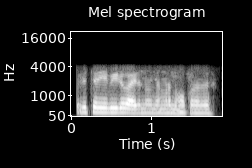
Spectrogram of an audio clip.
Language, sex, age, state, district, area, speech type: Malayalam, female, 45-60, Kerala, Idukki, rural, conversation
